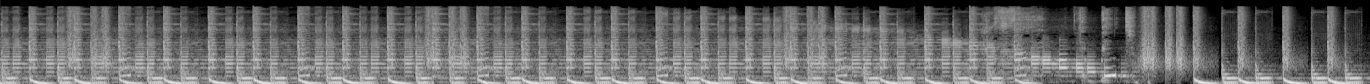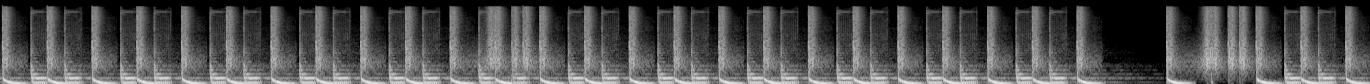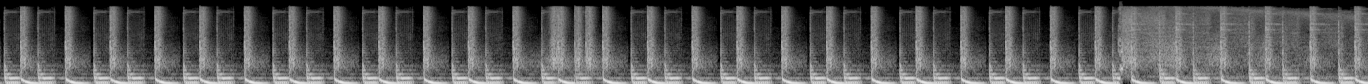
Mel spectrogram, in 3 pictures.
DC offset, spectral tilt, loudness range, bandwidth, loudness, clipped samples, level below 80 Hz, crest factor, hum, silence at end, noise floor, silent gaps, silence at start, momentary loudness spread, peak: under 0.1%; -4.5 dB/octave; 1 LU; 16.5 kHz; -12 LUFS; under 0.1%; -16 dBFS; 10 dB; none; 0 s; -45 dBFS; none; 0 s; 2 LU; 0 dBFS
